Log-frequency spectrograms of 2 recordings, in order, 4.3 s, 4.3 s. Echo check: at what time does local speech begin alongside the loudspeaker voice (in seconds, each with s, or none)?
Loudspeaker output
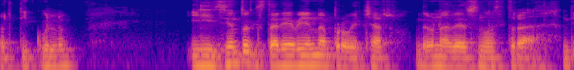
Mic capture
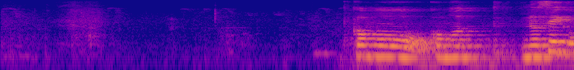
2.6 s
